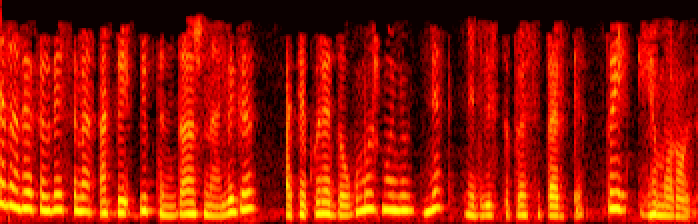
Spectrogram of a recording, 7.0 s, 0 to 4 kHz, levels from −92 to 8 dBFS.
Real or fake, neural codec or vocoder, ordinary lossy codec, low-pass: fake; codec, 24 kHz, 1 kbps, SNAC; MP3, 24 kbps; 3.6 kHz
